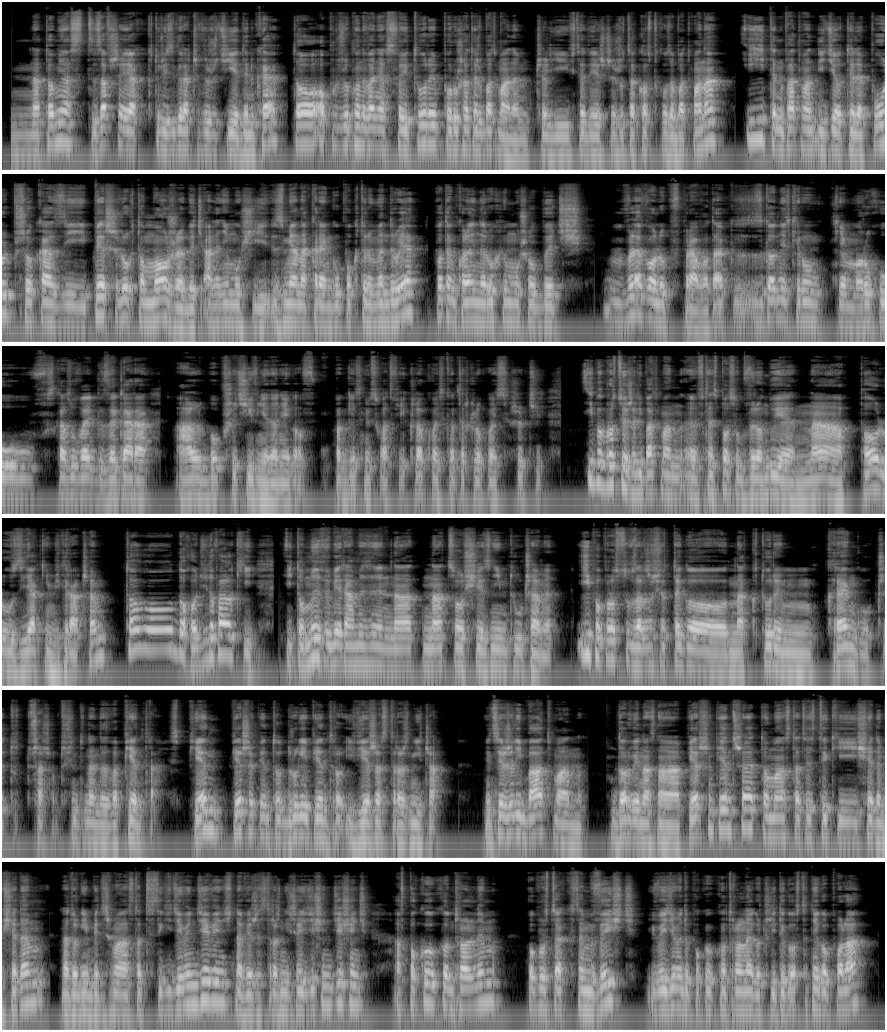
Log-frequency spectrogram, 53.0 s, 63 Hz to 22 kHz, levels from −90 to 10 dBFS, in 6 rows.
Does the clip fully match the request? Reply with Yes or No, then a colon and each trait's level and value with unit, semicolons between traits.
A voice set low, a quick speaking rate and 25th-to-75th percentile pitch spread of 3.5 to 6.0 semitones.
Yes: low, 115 Hz; fast, 190 wpm; average, 3.9 semitones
